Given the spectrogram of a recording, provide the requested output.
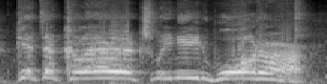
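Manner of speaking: high, loud frantic yelling; workers shouting. Acted. Workers calling for water at the fire, loud frantic shout. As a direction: bellow for help across the yard. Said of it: "many of them are, like, shouting".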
